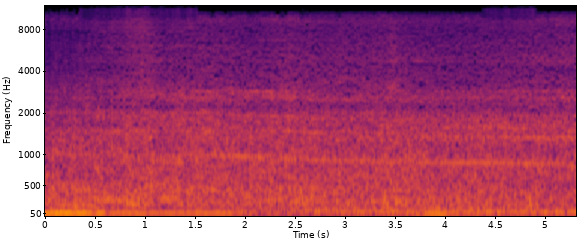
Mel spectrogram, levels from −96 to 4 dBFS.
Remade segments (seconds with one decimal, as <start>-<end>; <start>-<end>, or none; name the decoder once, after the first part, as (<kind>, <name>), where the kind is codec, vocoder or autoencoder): 0.5-1.4 (codec, SNAC)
